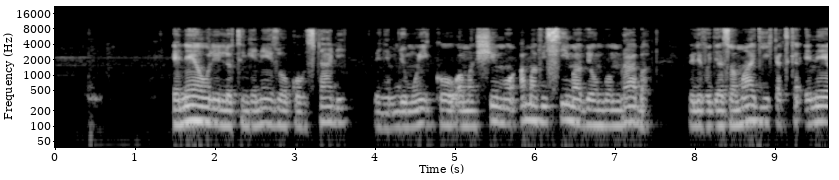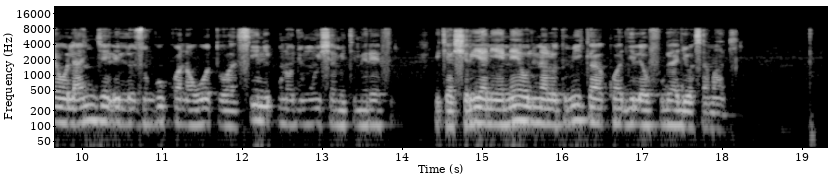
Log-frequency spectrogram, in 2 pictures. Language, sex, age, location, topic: Swahili, male, 25-35, Dar es Salaam, agriculture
